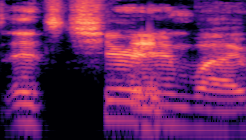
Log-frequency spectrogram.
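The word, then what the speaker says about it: Chirrut Îmwe: And then You you have have me try to mispronounce them. No, it's Chirin Imwe.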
